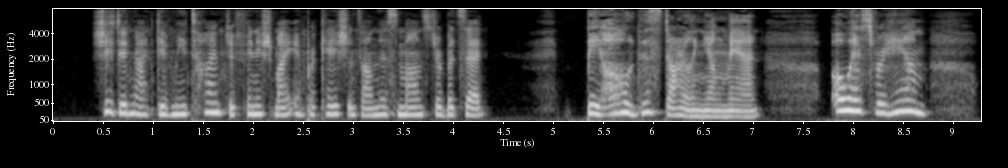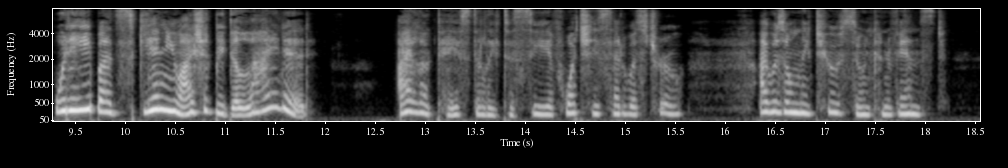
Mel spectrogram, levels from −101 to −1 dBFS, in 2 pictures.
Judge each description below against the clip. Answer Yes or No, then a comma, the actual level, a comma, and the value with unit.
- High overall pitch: Yes, high, 220 Hz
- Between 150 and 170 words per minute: Yes, average, 160 wpm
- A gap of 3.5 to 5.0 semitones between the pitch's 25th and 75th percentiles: Yes, average, 4.6 semitones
